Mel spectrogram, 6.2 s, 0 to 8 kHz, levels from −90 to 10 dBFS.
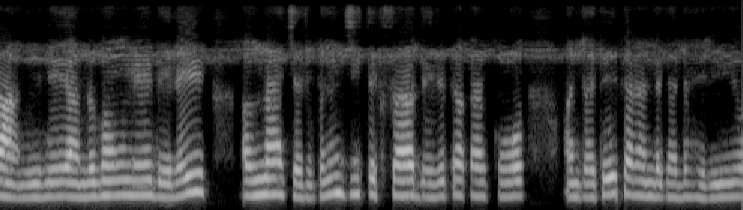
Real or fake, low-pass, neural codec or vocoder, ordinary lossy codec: fake; 7.2 kHz; codec, 32 kHz, 1.9 kbps, SNAC; none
